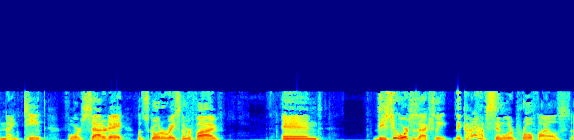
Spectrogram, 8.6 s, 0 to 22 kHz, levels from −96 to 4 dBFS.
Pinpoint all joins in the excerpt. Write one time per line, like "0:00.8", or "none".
0:05.1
